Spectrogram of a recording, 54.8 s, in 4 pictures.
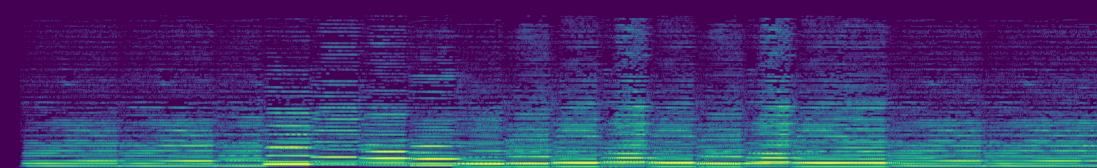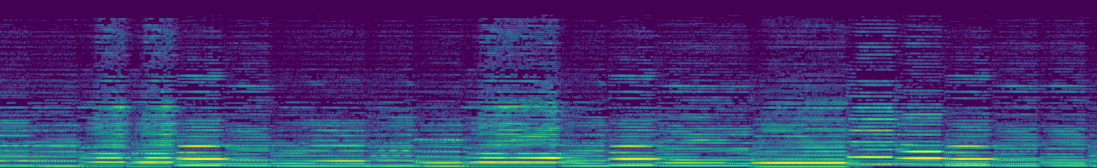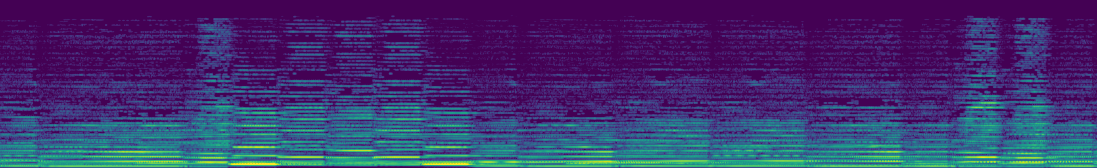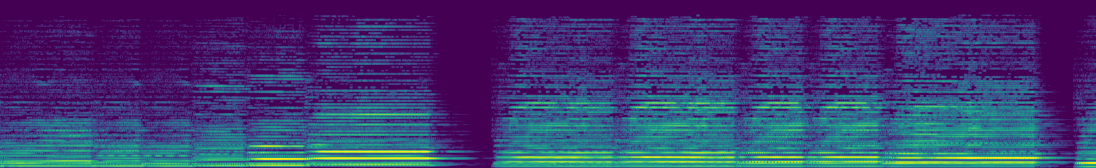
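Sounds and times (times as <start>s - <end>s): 
bass: 0.3s - 54.8s.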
